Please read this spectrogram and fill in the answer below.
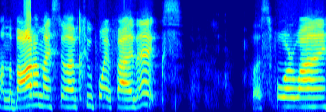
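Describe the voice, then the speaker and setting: A woman's bright, sharp, fairly high voice at a very slow pace. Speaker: math teacher. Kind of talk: classroom lecture.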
